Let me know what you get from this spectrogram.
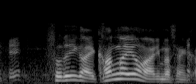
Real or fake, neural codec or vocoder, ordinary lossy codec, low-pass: real; none; Opus, 16 kbps; 7.2 kHz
